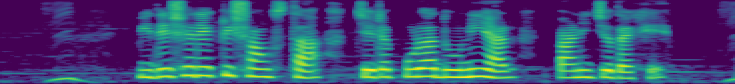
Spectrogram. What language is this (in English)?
Bangla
